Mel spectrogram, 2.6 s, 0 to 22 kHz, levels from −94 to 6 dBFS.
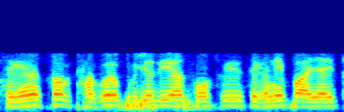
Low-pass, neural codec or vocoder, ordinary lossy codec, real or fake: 3.6 kHz; none; none; real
